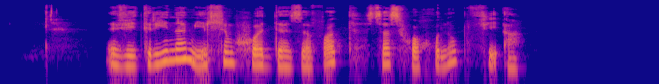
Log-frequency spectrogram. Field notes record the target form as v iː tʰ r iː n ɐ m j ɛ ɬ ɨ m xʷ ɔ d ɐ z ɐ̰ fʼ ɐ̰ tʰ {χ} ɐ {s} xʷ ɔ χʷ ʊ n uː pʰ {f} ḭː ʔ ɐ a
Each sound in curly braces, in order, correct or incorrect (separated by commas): incorrect, correct, correct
